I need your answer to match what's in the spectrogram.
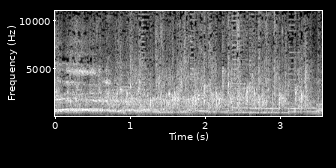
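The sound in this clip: Applause from an audience welcoming a comic songwriter to the stage: dense, continuous clapping that holds at a steady, loud level for the whole stretch with no break.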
